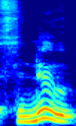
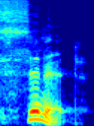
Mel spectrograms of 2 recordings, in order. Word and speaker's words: Sinnott: But I think that Sanute, when you watch him block Bram, he's going to help the run game too.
